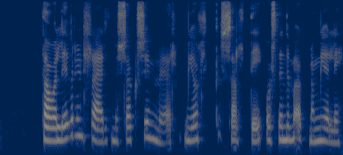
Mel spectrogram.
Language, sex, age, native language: Icelandic, female, 20-29, Icelandic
